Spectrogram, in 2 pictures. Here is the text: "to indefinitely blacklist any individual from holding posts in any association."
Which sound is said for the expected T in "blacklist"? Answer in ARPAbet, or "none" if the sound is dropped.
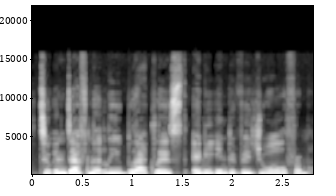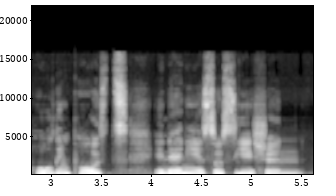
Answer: T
